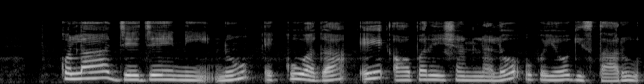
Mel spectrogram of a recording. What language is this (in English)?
Telugu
